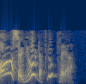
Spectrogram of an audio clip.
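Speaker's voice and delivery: put-on slight Viennese accent with very high voice. Retelling how a little Viennese lady spoke to a flute player, with a slight put-on Viennese accent. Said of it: "without imitating Viennese accent too much".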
